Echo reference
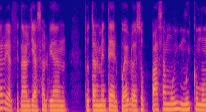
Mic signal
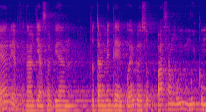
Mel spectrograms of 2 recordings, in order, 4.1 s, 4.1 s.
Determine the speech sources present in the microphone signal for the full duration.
echo only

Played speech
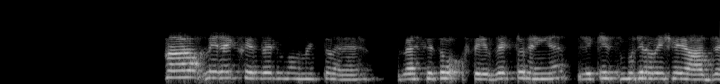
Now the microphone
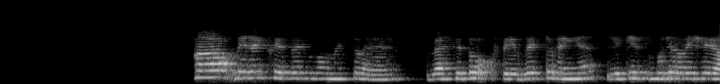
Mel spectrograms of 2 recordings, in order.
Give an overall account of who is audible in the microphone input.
echo only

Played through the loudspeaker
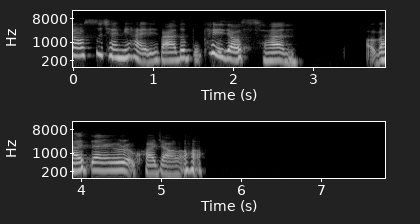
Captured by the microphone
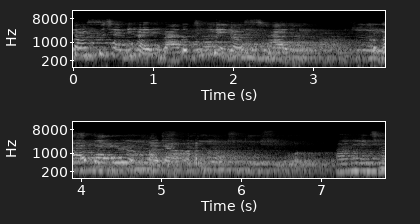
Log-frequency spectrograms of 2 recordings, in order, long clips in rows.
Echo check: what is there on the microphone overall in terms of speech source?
both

